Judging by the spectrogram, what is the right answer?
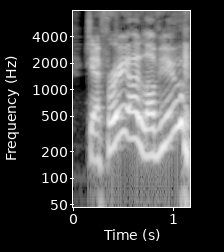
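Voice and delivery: put-on alien invader voice. Imitating a wrestler greeting Jeffrey: imitating his alien invader voice. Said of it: "Doing his alien invader voice".

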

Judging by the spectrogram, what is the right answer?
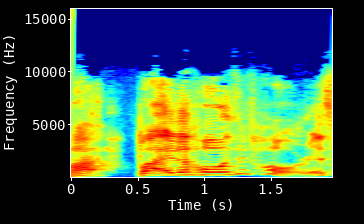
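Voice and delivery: high, slow, laughing, bad fake Irish accent.

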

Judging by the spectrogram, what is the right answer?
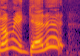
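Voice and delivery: high, cartoonish voice like colliding skateboards. Retelling what a man asked the speaker; voice like two skateboards colliding. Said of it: "he sounded like two like skateboards came together".

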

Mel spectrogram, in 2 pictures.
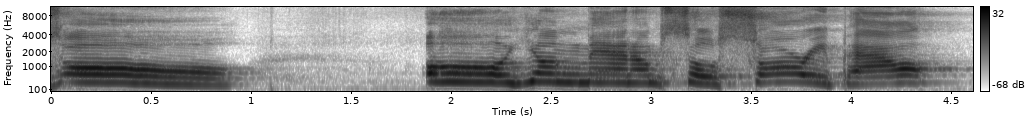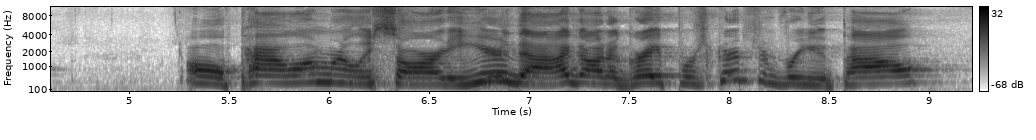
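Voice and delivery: put-on devil voice. Describing how the devil tempts a young athlete, imitating the devil. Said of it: "He goes".

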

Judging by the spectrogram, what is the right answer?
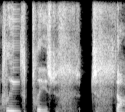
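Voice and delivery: acted-out begging and pleading. Recounting being choked, acting out their past self begging her to stop. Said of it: "just begging".

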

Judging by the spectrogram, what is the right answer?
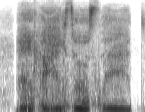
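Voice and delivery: put-on gremlin-like loud whisper. Retelling how a cousin whispered in public: imitating a bad loud whisper. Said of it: "What was that voice? ... some gremlin voice".

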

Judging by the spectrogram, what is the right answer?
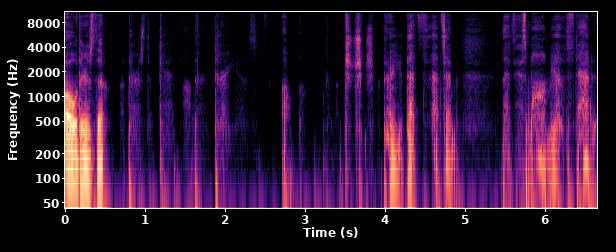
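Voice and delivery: imitated whisper. Recalling how people reacted when he walked into a store, imitating people whispering. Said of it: "like they're doing the whispering".

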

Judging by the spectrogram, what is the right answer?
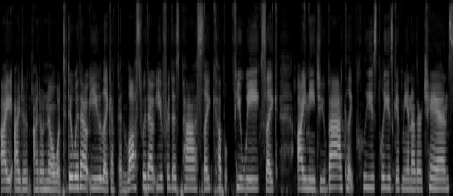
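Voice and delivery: put-on desperate pleading voice. Recounting how he begged to get back together; imitating him pleading. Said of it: "he's begging me to get back together".

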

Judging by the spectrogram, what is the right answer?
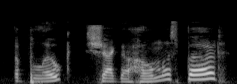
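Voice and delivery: horrible American accent attempt. Reading a typed phrase on request: bad attempted American accent. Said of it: "You gotta say it in your American accent".

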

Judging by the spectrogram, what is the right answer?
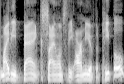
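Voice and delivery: normal talking voice

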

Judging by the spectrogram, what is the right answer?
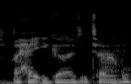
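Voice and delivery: muttered under breath. Retelling what he said while cheering at the recording: muttered under breath. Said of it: "Under my breath".

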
